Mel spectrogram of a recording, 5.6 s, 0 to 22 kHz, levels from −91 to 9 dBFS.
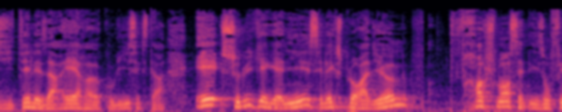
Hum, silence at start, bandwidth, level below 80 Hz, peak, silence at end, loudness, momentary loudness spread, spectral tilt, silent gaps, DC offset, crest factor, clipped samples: none; 0 s; 16.5 kHz; -44 dBFS; -4 dBFS; 0 s; -19 LUFS; 13 LU; -5 dB/octave; none; under 0.1%; 14 dB; under 0.1%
